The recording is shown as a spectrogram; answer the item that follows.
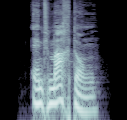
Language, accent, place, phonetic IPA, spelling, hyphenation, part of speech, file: German, Germany, Berlin, [ɛntˈmaχtʊŋ], Entmachtung, Ent‧mach‧tung, noun, De-Entmachtung.ogg
- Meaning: depriving of power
